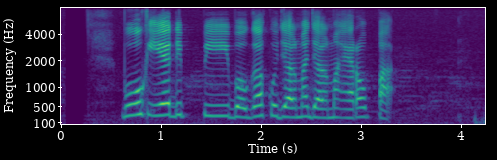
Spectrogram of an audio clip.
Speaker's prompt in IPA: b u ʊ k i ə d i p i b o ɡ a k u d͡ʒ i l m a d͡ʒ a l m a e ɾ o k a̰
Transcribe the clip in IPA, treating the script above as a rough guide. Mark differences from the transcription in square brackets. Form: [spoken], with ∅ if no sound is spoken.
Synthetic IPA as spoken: b u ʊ k i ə d i p i b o ɡ a k u d͡ʒ [a] l m a d͡ʒ a l m a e ɾ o [p] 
